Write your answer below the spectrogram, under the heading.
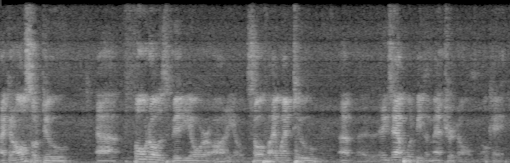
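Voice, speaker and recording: Someone speaks with an American accent and ordinary pitch variation, with audible room echo and light background noise. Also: man. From Minnesota. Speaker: website founder presenting his site; presenter. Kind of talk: live presentation to an audience. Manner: fast; casual, halting with fillers. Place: bar. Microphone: camera far.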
